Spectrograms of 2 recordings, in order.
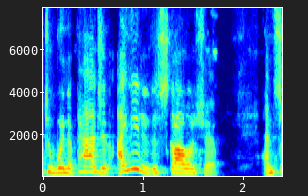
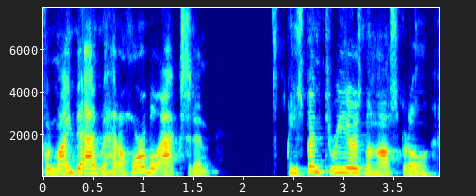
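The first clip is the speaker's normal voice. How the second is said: ordinary talk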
